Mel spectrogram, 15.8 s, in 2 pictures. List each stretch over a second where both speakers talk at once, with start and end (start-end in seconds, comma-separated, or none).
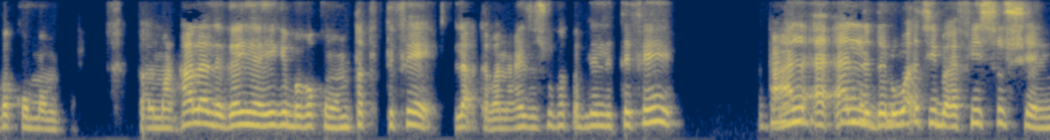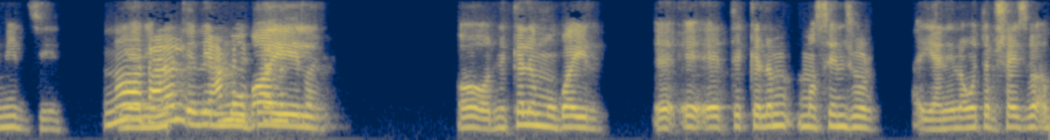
5.8-7.0, 8.8-10.3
